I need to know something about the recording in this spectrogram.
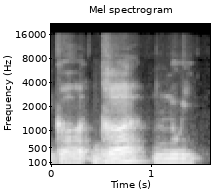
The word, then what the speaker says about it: grenouille: et pour les infos pour les anglophones c'est un mot horrible parce que avec le r avec le oui à la fin c'est très très difficile à bien prononcer les 8 ces grenouilles grenouille crown winneway c'est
